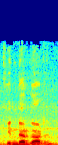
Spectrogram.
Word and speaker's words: kindergarten: Garden नहीं है, गार्टन. किंडरगार्टन छोटे बच्चों को पढ़ने का जगह.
